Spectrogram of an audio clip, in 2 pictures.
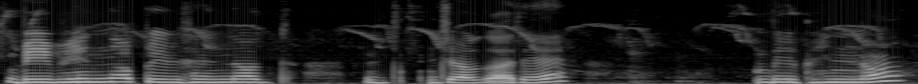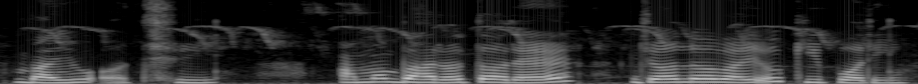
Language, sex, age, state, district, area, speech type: Odia, female, 18-30, Odisha, Malkangiri, urban, spontaneous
